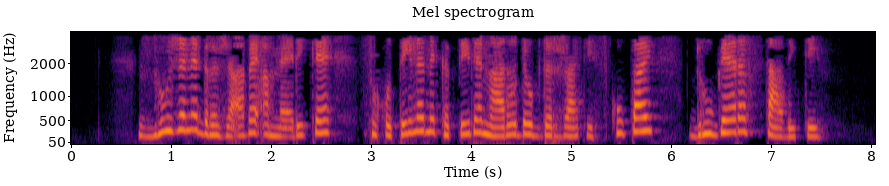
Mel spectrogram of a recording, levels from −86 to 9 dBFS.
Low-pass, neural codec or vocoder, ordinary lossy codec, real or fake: 3.6 kHz; codec, 44.1 kHz, 2.6 kbps, DAC; MP3, 16 kbps; fake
